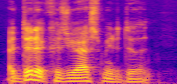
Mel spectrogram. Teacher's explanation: Because is reduced and pronounced as cuz.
